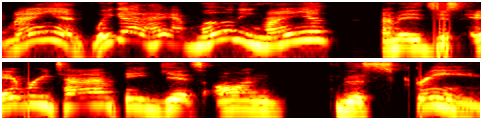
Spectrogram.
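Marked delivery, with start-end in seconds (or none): 0.0-2.0 put-on over-the-top Kentucky accent, very high, swooping. Describing a guy who steals the show in a movie, imitating an exaggerated Kentucky accent. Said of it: "He talks like this the whole time".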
